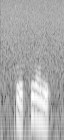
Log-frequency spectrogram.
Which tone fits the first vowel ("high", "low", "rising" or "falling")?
low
